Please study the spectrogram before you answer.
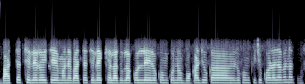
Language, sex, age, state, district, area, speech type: Bengali, female, 45-60, West Bengal, Paschim Medinipur, urban, conversation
